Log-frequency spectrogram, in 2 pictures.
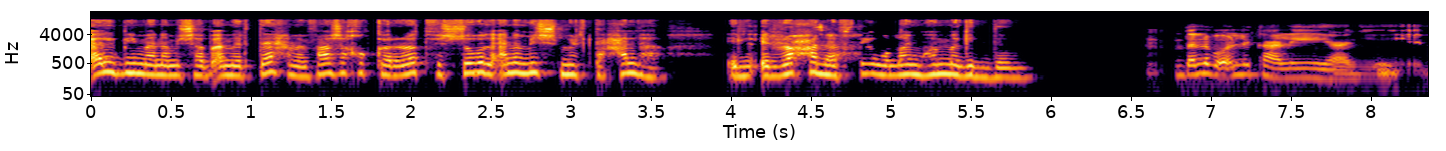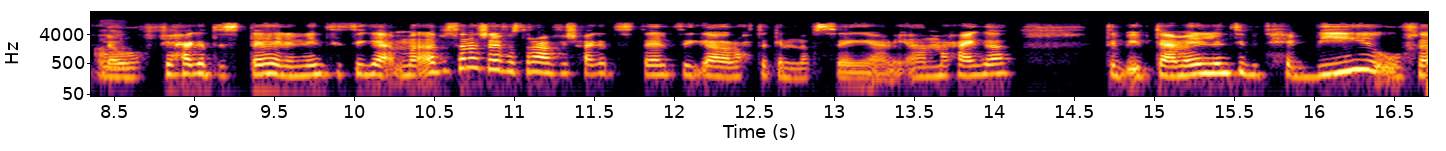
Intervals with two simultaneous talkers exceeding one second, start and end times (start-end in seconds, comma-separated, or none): none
